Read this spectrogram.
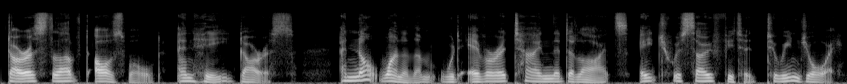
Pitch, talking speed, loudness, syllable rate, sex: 130 Hz, 155 wpm, -19 LUFS, 4.3 syllables/s, female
